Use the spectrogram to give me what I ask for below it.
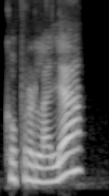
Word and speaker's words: coprolalia: and it sounds like coprolalia in Greek, and both of which are really, really rare.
